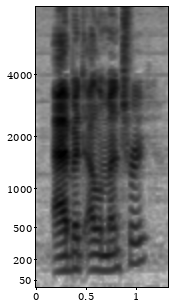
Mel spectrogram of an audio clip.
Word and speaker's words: Abbott Elementary: Abbott Elementary.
